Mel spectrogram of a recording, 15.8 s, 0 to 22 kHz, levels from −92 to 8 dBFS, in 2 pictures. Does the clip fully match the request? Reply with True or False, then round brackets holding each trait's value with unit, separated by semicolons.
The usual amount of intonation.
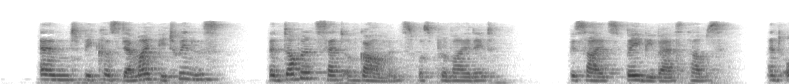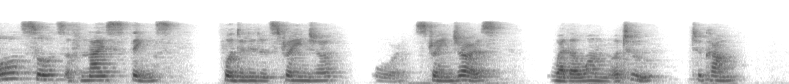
True (3.4 semitones)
